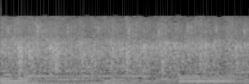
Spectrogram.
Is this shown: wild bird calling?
no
